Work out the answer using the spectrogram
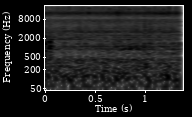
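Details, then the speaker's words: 2001 Dodge Durango 5.9 L V8 idling after water pump replacement: fast, even rattling chatter over a steady idle; owner thinks the bearing in the fan clutch or AC pump clutch is going out. "That chatter you're hearing is the fan clutch, or the centrifugal clutch for the AC pump. I think the bearing in it is going out."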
